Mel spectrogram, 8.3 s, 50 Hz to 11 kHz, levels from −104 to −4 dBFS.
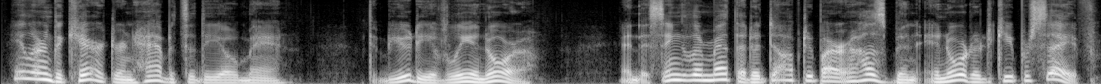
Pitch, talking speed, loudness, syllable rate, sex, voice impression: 145 Hz, 205 wpm, -16 LUFS, 6.2 syllables/s, male, very masculine, adult-like, slightly middle-aged, thick, tensed, slightly powerful, bright, soft, very clear, fluent, cool, intellectual, slightly refreshing, sincere, slightly calm, mature, very friendly, reassuring, unique, elegant, slightly wild, sweet, slightly lively, kind, slightly intense, slightly modest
